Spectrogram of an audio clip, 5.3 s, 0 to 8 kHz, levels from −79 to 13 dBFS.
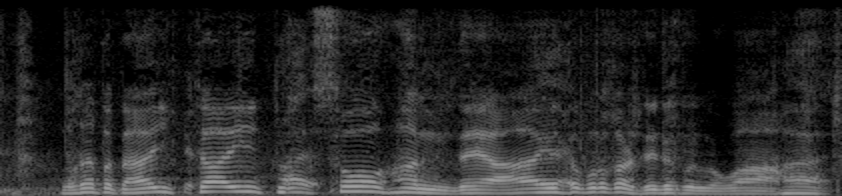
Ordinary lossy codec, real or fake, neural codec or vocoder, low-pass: none; fake; codec, 16 kHz, 2 kbps, FunCodec, trained on LibriTTS, 25 frames a second; none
